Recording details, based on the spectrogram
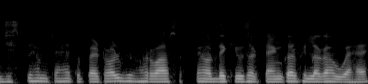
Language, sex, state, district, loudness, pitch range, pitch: Hindi, male, Bihar, Sitamarhi, -32 LUFS, 130-140 Hz, 135 Hz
